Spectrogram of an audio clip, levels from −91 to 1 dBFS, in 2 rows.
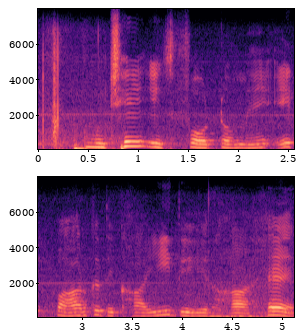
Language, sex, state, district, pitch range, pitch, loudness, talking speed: Hindi, female, Madhya Pradesh, Katni, 180-220 Hz, 195 Hz, -20 LUFS, 115 wpm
